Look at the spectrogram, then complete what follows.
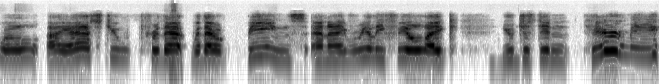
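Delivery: acted-out, very high, weepy, cracking, tearful sob. Asked to imitate a man crying over a wrong cafe order, imitating him crying. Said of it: "do him crying over the wrong order".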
